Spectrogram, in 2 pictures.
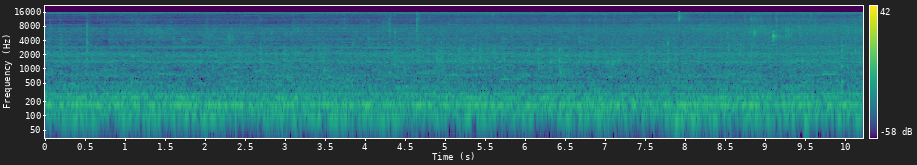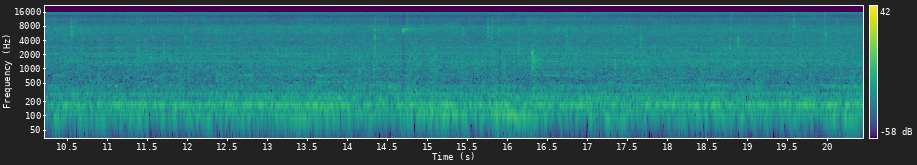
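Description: Potato garlic rings deep-frying in hot oil: a steady sizzle with scattered small pops and crackles, and a few sharper pops.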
